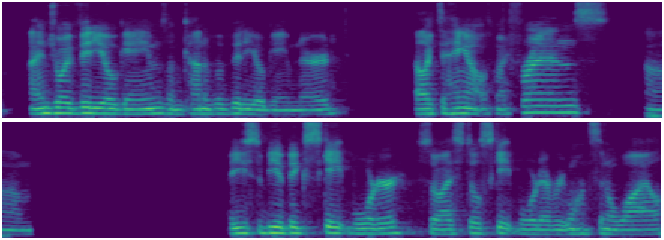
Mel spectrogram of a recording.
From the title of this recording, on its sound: zoom interview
